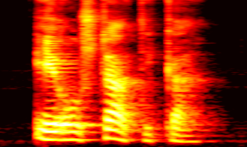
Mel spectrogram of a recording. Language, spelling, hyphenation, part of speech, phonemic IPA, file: Dutch, aerostatica, ae‧ro‧sta‧ti‧ca, noun, /ˌɛː.roːˈstaː.ti.kaː/, Nl-aerostatica.ogg
- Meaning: aerostatics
